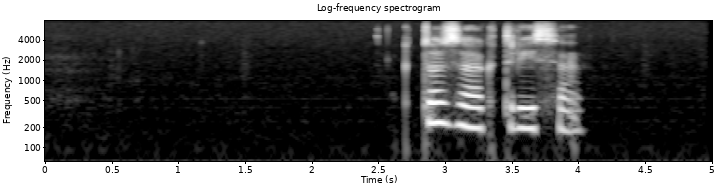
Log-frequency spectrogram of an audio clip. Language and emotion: Russian, neutral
